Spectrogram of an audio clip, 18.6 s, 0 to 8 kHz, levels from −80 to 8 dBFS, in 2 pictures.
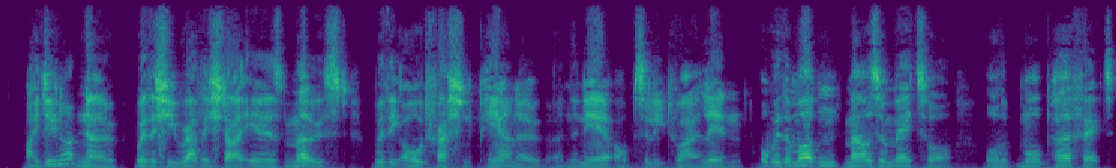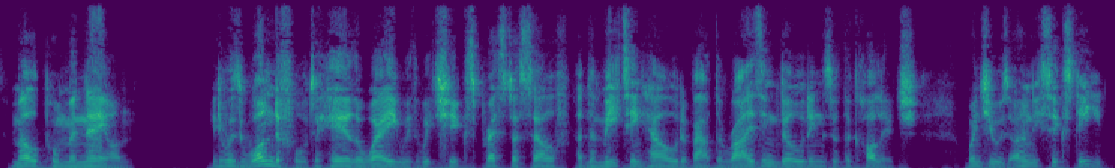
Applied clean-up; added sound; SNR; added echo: none; none; none; none.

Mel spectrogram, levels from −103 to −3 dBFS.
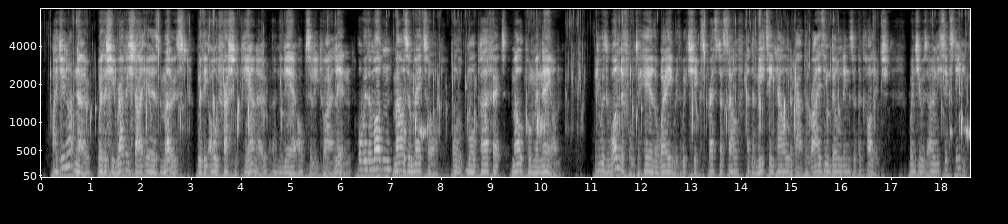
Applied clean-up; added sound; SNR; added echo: none; Fill (with liquid); 11 dB; reverberation time 0.2 s.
